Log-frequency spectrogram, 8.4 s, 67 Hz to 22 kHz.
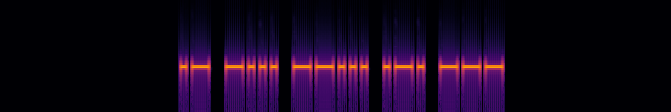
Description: Morse code, heard as a keyed tone, about 17 wpm, 700 Hz. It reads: AB7RO
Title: USA Call Signs - 5 Characters - Repeated 3x - 17wpm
